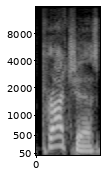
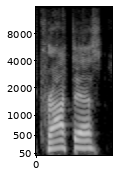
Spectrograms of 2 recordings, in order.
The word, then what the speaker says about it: Prates: I thought it was Pace, but I heard him pronounce it. It's Pratz.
